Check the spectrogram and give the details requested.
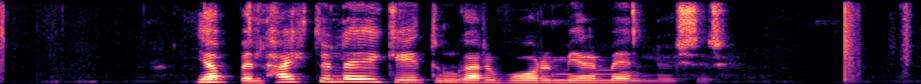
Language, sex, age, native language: Icelandic, female, 20-29, Icelandic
